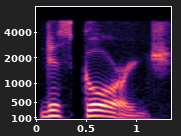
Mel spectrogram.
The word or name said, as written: disgorge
